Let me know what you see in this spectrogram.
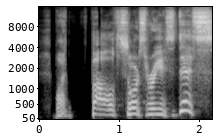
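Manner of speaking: acted, high, yelled-out outcry. Voicing Shinichi in the game, calling out: Shinichi yelling. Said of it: "Shinichi yells out".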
